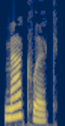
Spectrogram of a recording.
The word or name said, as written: makluk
